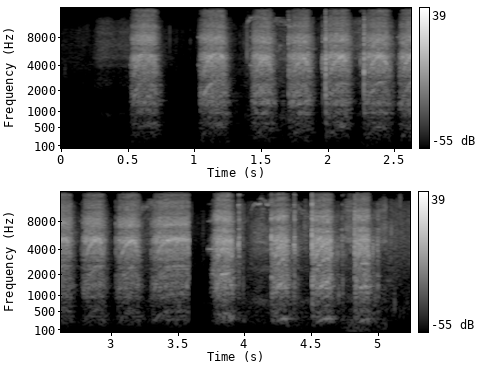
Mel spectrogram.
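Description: Screws driven one after another into deck boards fastened with Easy Deck hidden clips on an octagonal gazebo floor, a cordless driver whirring in about ten short, even bursts separated by brief pauses, close and fairly loud, with no talking.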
